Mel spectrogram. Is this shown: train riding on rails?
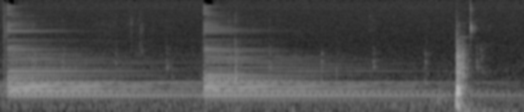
no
